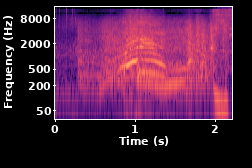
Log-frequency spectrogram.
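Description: A person's voice crying out without clear words, its pitch rising and then falling.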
